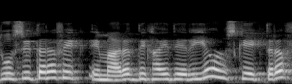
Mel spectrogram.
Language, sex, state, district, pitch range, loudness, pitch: Hindi, female, Uttar Pradesh, Jalaun, 240-295 Hz, -14 LUFS, 260 Hz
